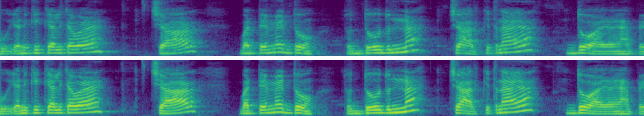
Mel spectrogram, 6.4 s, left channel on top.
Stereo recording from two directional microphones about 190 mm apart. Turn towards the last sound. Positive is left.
turn(degrees=-55)  # may be behind; listen again after turning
